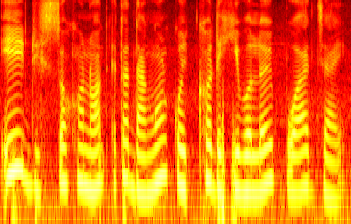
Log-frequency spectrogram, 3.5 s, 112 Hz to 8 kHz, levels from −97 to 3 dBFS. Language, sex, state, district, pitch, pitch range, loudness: Assamese, female, Assam, Kamrup Metropolitan, 230 Hz, 215-255 Hz, -14 LUFS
